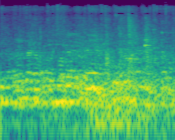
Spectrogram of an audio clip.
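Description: Low, indistinct murmur of several people's voices close by, with no clear words.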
